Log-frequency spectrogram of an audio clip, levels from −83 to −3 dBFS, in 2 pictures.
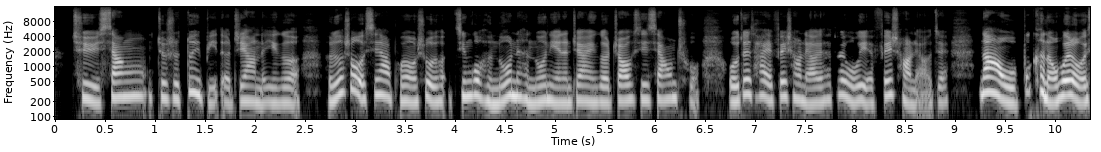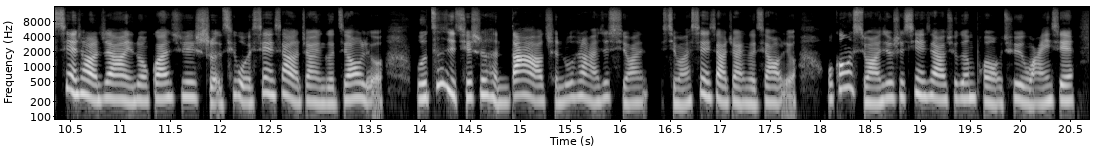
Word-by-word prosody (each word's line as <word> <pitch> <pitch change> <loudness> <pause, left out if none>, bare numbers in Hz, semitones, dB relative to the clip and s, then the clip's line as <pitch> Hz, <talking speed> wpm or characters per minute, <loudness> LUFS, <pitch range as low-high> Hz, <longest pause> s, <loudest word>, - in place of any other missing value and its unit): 去 230 -5 -1
相 255 +5 +1
就 240 - -2
是 230 -1 -2
对 305 +4 +1
比 190 -7 -7
的 195 - -5
这 210 +3 -4
样 205 -1 -1
的 185 - -6
一 195 -1 -4
个。 190 -1 -3 0.2
很 205 - -3
多 275 +6 +3
时 315 - -4
候 335 - +4
我 240 - +3
线 280 +5 -2
下 - - +4
的 250 - 0
朋 210 -2 -4
友 200 - 0
是 205 +5 -4
我 215 -4 +2
的 205 - -5
经 255 +3 0
过 270 - +4
很 205 -6 -2
多 220 +7 +2
年 255 -1 +4
很 210 -4 -1
多 205 +2 0
年 205 -3 0
的 195 - -1
这 210 +3 -3
样 210 -1 0
一 195 - -4
个 200 -1 0
朝 215 +2 +2
夕 225 0 -4
相 220 +1 -1
处， 200 -4 -12 0.3
我 200 - +2
对 280 - +2
他 260 0 -2
也 230 - +1
非 255 +3 0
常 230 -2 -2
了 185 -1 -1
解， - - -2
他 215 - -5
对 270 +4 -2
我 210 -3 0
也 195 -2 -1
非 260 +8 0
常 215 -8 -1
了 175 - -8
解。 195 0 -8 0.3
那 305 +1 +9
我 200 -4 +3
不 310 - -8
可 320 - +3
能 195 -8 +5
为 265 +1 +9
了 260 - +7
我 195 - +3
线 345 - +2
上 280 -1 +4
的 225 - +4
这 225 - -4
样 225 -2 +4
一 - - -4
段 210 0 -2
关 230 +2 +2
系， 245 - -10
去 250 -1 -1
舍 190 -6 -3
弃 185 - -7
我 215 -6 -2
线 280 +8 -1
下 270 -1 +1
的 210 - -1
这 205 +2 -5
样 205 - -1
一 - - -5
个 190 0 -4
交 225 +4 +1
流。 220 - -4 0.3
我 230 +1 +2
自 340 - -2
己 320 - +4
其 245 - -1
实 275 +2 0
很 200 -6 -4
大 260 -3 +4
程 195 -1 -8
度 230 +3 -5
上 250 -1 -2
还 195 -2 -4
是 240 - -5
喜 245 -5 -7
欢 195 +1 -5 0.2
喜 190 - -8
欢 180 +1 -4
线 260 +6 -1
下 235 -3 +1
这 200 +1 -3
样 190 - -2
一 - - -6
个 185 - -2
交 195 +1 -2
流， - - -7 0.3
我 225 - -5
更 370 +8 +2
喜 290 - -4
欢 195 0 +1
就 240 +2 -1
是 245 +1 -5
线 260 +2 -1
下 235 -3 +1
去 230 - -9
跟 235 0 -1
朋 205 -3 -3
友 185 0 -5
去 225 +3 -3
玩 190 0 -3
一 - - -1
些， 215 0 +1
220 Hz, 370 characters per minute, -22 LUFS, 200-255 Hz, 0.3 s, 那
